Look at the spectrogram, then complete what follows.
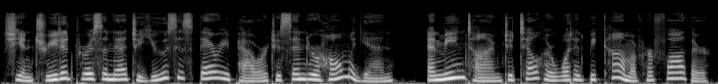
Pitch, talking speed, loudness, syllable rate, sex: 215 Hz, 200 wpm, -16 LUFS, 5.5 syllables/s, female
